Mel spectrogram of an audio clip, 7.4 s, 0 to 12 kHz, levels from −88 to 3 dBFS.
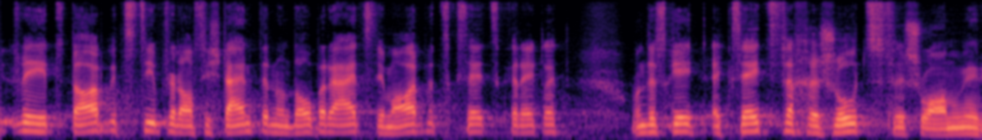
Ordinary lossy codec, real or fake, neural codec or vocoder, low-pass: none; fake; codec, 24 kHz, 1 kbps, SNAC; none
